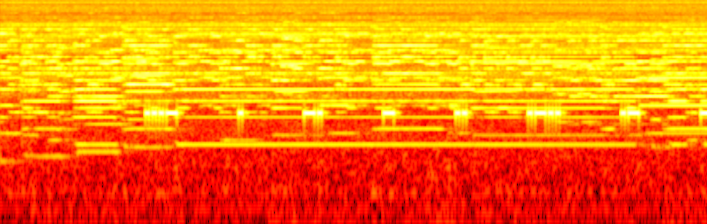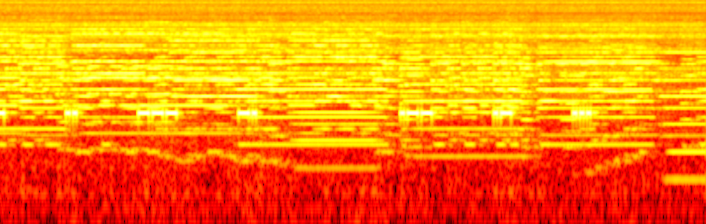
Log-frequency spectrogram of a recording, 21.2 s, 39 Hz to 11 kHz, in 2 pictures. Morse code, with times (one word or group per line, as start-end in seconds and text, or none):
2.2-14.4 VENTILATION
16.6-19.5 WAS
